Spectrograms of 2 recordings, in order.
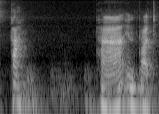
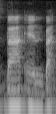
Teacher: while we are producing P we spend much more muscular effort which means we are spending much more energy than the production of ba when we producing ba we spend less muscular energy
